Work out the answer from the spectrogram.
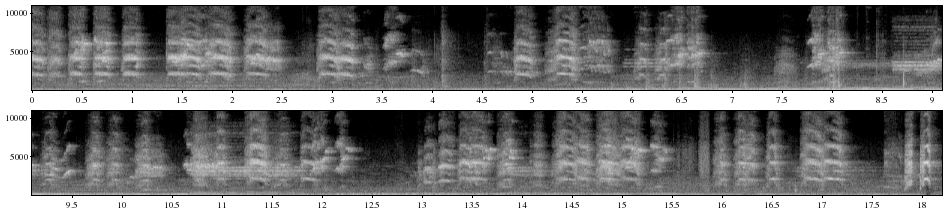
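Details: A female pied yellow sun conure gives harsh, piercing squawks in rapid bursts over a low indoor hum.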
